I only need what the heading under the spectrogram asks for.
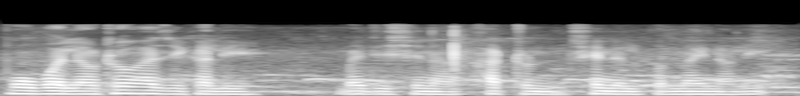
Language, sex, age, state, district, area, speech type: Bodo, male, 45-60, Assam, Chirang, rural, spontaneous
